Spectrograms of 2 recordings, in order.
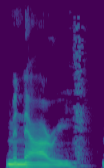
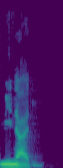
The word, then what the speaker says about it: Minari: And I guess if you pronounce it in English, it would be Minari, something like that. But in Korean, it's pronounced Minari.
